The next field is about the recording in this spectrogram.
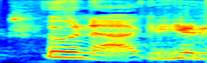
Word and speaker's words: Unagi: The Yagi. Am I saying that right? – Unagi. – Unagi. – Who is following them? The Unagi. – No, it's funny that you keep saying it wrong.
